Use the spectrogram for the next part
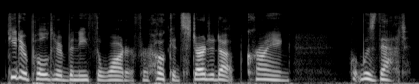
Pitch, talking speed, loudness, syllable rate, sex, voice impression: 215 Hz, 215 wpm, -18 LUFS, 6.0 syllables/s, female, feminine, slightly adult-like, slightly fluent, slightly intellectual, calm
